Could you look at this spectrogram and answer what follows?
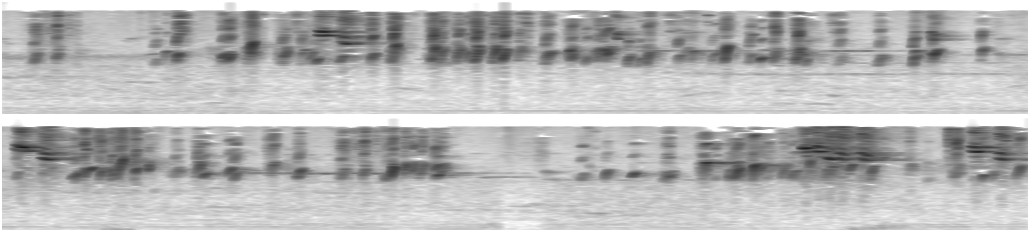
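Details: European goldfinch kept as a pet bird, singing to stimulate other birds to sing: bright twittering phrases and tinkling trills, high and rapid, in bursts separated by short pauses, with a faint low hum beneath.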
